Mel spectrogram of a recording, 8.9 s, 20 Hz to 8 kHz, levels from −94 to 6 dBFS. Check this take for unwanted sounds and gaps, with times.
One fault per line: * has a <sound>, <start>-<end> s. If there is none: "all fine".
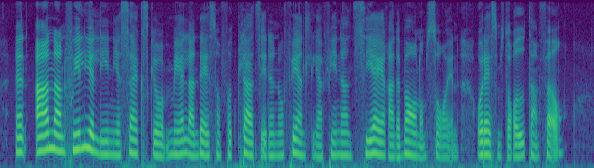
all fine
